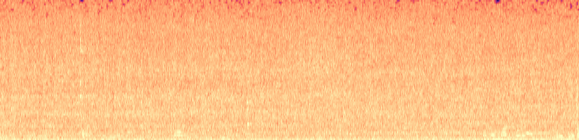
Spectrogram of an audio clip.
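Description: A steady, even hiss at an unchanging level, with faint voices in the background.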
